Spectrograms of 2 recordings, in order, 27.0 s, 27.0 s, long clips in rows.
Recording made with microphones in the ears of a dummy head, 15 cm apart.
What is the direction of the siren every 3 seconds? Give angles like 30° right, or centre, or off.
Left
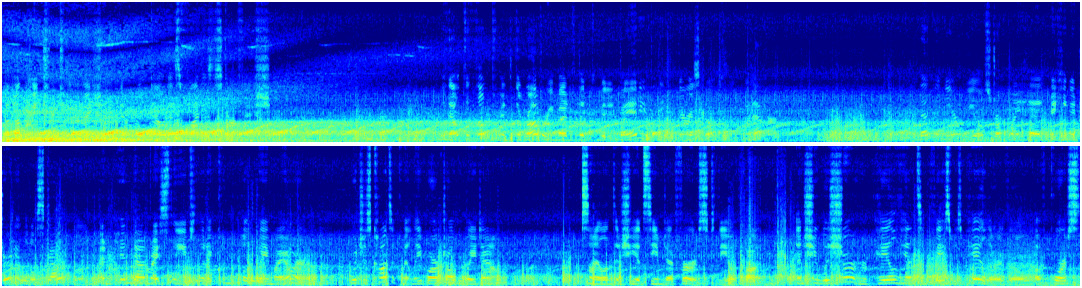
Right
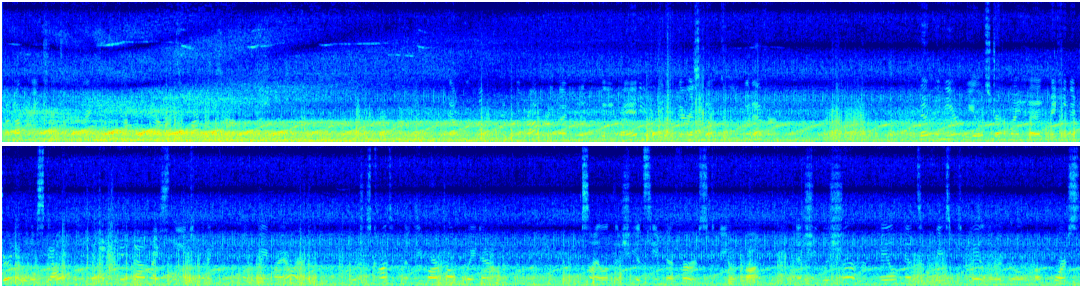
10° left, 40° right, 50° right, 60° right, 60° right, 60° right, 60° right, 60° right, 60° right.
